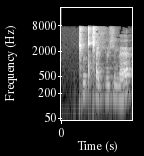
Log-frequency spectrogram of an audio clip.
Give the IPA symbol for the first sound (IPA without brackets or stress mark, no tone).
ǁ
